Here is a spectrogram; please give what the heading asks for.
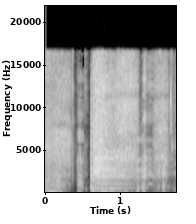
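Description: Someone leans forward and blows their nose loudly into a microphone: a short snort, then a harsh, breathy blast lasting about a second that trails off into rough, sputtering bursts.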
